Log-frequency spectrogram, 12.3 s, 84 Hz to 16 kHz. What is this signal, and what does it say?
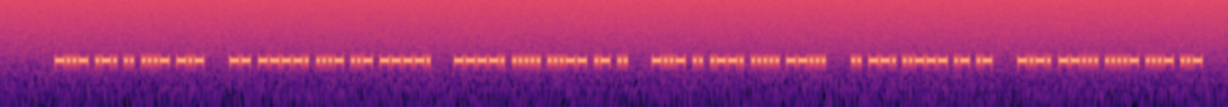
Morse code, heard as a keyed tone, hand-sent with a paddle, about 40 wpm, 830 Hz. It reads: XRIVK M9VU9 953AI XIP57 IG2AA C74VU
